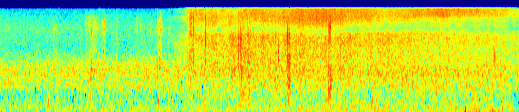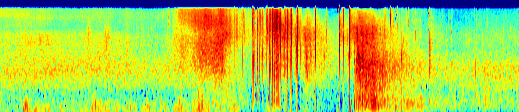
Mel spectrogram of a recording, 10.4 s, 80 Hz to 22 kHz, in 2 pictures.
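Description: A Fireevent The King 2.0 firecracker (a German D-Böller with a pre-burner): its fuse hisses for several seconds, then the pre-burner fizzes loudly about seven seconds in, and a sharp bang follows near the end and trails off.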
